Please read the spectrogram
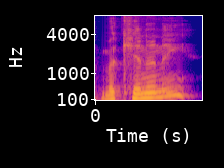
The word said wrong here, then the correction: McInerney: Or is that right? Go on, correct me again. – Tim McInerney. Yeah.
